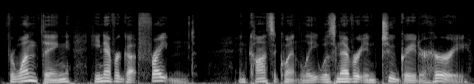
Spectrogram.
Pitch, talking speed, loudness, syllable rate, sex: 115 Hz, 200 wpm, -19 LUFS, 6.0 syllables/s, male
